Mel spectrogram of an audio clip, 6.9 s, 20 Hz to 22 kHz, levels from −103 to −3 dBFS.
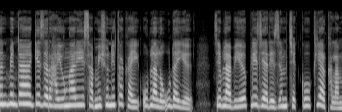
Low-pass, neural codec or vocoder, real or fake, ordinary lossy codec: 14.4 kHz; vocoder, 44.1 kHz, 128 mel bands every 256 samples, BigVGAN v2; fake; none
